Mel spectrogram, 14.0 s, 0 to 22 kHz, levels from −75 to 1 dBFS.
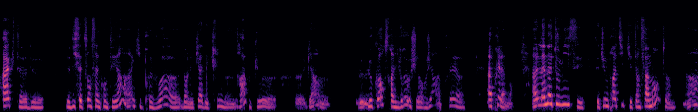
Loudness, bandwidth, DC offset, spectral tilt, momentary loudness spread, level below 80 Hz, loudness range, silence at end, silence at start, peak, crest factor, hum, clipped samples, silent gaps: -35 LUFS; 12.5 kHz; under 0.1%; -5.5 dB/octave; 14 LU; -82 dBFS; 7 LU; 0 s; 0.05 s; -14 dBFS; 22 dB; none; under 0.1%; none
